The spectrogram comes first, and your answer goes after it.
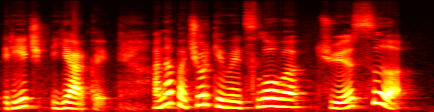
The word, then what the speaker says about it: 角色: Она подчеркивает слово «чуэсэ» – «роль». Кстати, китайцы часто произносят это слово «тяосэ», как в слове «угол». Тяо, но в данном случае нормативное произношение этого иероглифа именно чуэ, и дилираба этому следует.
